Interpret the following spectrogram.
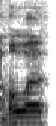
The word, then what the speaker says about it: moa: bird right here this one here is a mo if you didn't know uh MOA is like a lawn mod you know you cut the grass with that's the pronunciation of the the word MOA but this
